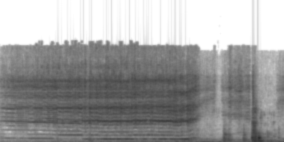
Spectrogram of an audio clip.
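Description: Water draining from a sink makes a steady, whining suck for about three seconds, then breaks into a few loud gurgling slurps as the last of it goes down.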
